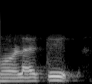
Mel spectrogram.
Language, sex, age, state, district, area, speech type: Malayalam, female, 60+, Kerala, Kozhikode, rural, conversation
